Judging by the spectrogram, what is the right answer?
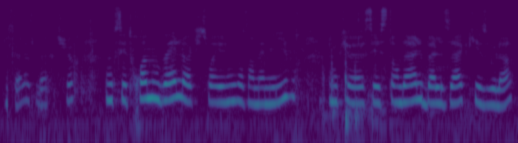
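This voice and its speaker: A woman's voice: sits high, fairly even intonation, moderate pace, mellow, slight background noise. A woman reading a classic French story aloud, introducing it with hesitant fillers and then reading steadily. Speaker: reader.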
